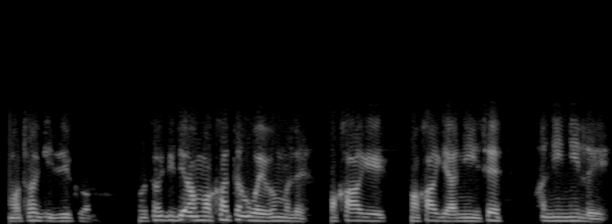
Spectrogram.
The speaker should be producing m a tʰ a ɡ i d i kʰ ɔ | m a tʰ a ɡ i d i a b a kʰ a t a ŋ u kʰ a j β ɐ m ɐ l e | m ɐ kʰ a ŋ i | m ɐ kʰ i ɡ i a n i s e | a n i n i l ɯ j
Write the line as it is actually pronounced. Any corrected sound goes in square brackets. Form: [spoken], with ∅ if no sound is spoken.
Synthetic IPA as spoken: m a tʰ a ɡ i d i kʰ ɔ | m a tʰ a ɡ i d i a [m] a kʰ a t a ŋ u [∅] a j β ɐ m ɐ l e | m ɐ kʰ a [ɡ] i | m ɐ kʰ [a] ɡ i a n i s e | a n i n i l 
